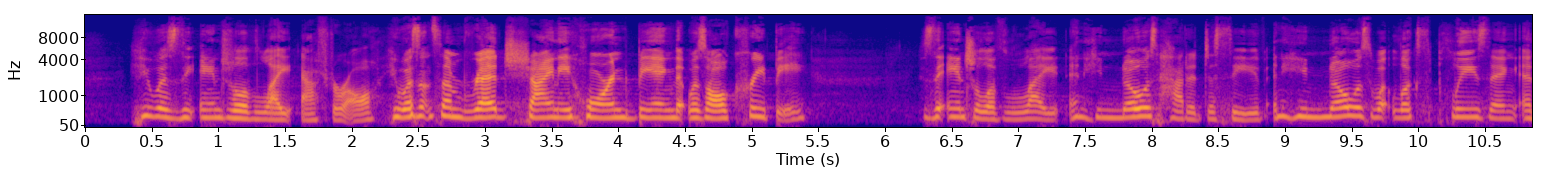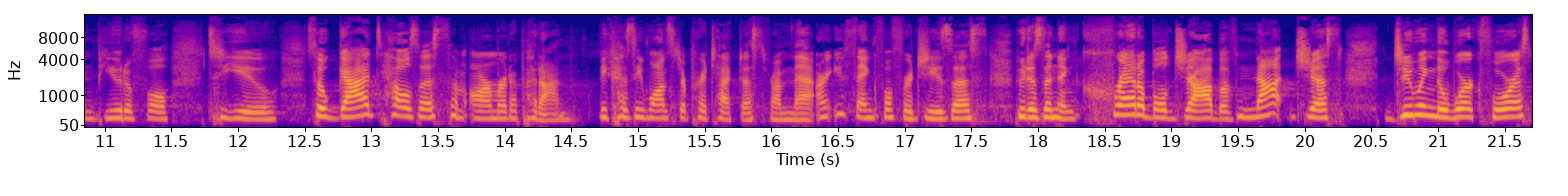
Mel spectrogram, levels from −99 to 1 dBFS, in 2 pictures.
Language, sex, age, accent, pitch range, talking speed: English, female, 20-39, American, 220-280 Hz, 205 wpm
